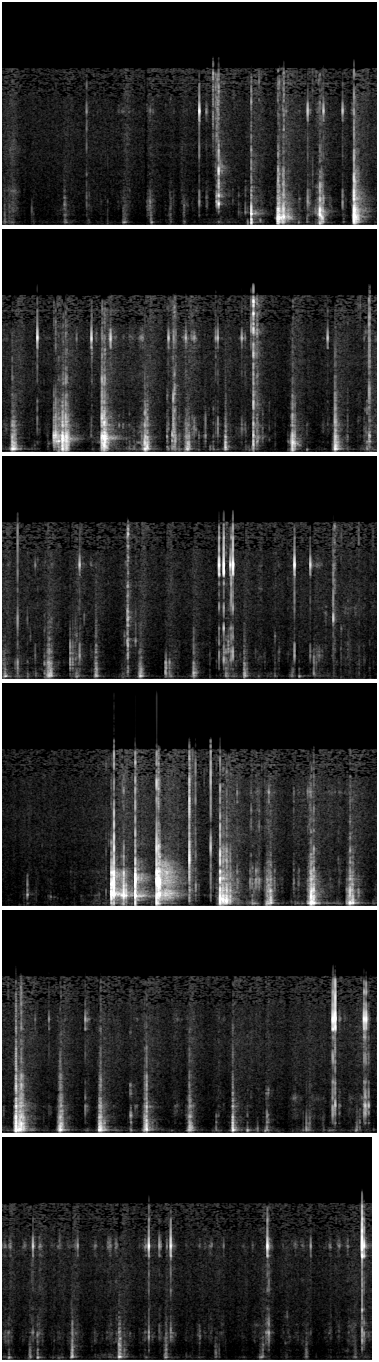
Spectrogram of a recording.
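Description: Close-miked chewing of lumps of edible chalk, with sharp crunches about twice a second. A little past halfway a fresh bite gives the loudest crunch, and steady chewing follows, growing fainter toward the end.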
